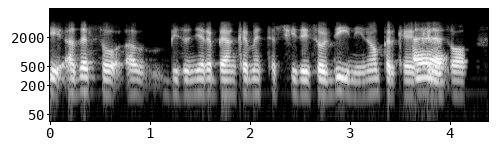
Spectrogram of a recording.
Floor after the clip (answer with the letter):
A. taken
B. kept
B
